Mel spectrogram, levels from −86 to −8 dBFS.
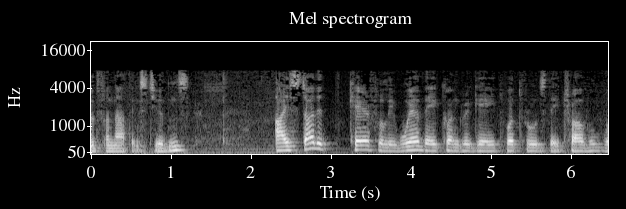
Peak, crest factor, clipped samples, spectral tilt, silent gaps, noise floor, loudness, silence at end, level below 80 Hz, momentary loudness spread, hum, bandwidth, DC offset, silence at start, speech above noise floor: -2 dBFS; 18 dB; under 0.1%; -6 dB/octave; none; -44 dBFS; -21 LUFS; 0 s; -50 dBFS; 9 LU; none; 8 kHz; under 0.1%; 0 s; 23 dB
